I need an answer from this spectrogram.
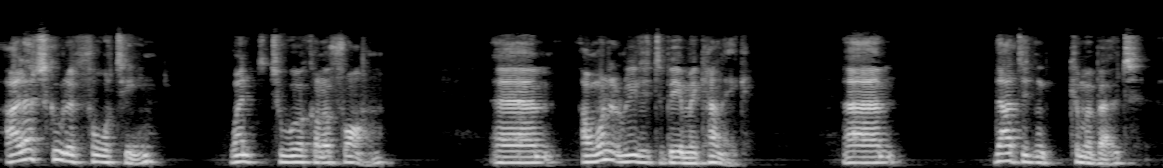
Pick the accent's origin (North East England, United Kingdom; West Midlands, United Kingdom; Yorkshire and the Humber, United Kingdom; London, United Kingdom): North East England, United Kingdom; Newcastle; I was born in Newcastle in 1938. That was two years just before the Second World War.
